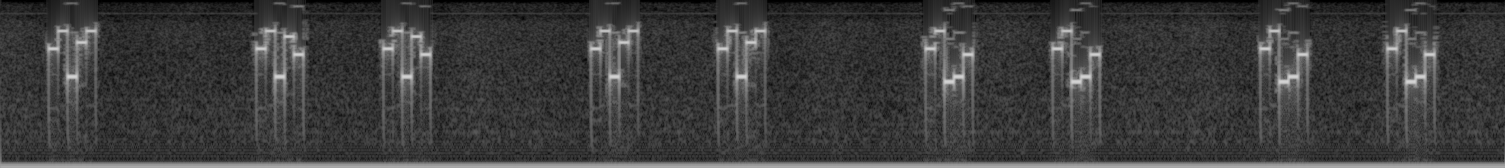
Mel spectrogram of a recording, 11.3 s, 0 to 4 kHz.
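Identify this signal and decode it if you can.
Five-tone selective call (ZVEI), heard as quick runs of five tones, tones of about 70 ms. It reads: 88399 88307 88307 88399 88399 88237 88237 88237 88237
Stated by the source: ZVEI five-tone selective call received on an SDR, recorded by feuerwehr-orlamuende.org (Feuerwehr Orlamünde).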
